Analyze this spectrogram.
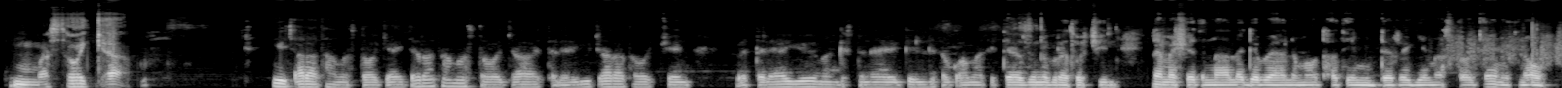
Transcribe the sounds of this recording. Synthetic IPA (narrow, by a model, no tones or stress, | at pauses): mast̪ʰəwkʼa | jɛt͡ʃʼaɾat̪ʰamast̪ʰəwɔkʼjajɛt͡ʃʼaɾat̪ʰamast̪ʰəwɔkʼjajɛt̪ʰələjajːut͡ʃʼaɾat̪ʰawo̞t͡ʃːɪn | bət̪ʰələjajːuməŋɡɨst̪ɨnːajɛɡɨlt̪ʰəkʷʼamat̪jɛt̪ʰːəjazunɨβɾət̪ʰo̞t͡ʃːɪnləməʃɛt̪ʼɨnːaləɡəβəjaləməwt̪ʼʰat̪jɛmːid̪ːərːəɡjɛmast̪ʰəwɔkʼjaɪnət̪nəw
